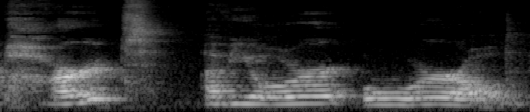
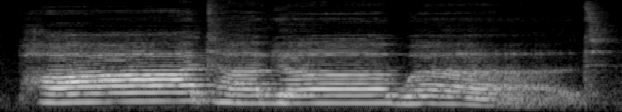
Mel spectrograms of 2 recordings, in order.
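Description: First: The R sounds are strong and heavy. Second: The R sounds are dropped or very light. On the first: The speaker calls it wrong. "not part of your world. Part of your world. Very gummy" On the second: The speaker calls it right. "So what I'm singing is"

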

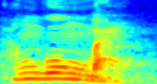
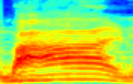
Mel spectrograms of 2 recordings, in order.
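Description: First: The vowel in 말 is kept short. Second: The vowel in 말 is held long. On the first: "그러면 그냥 짧게 발음해버립니다" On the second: "말 이렇게 발음해야 되는데"

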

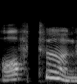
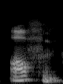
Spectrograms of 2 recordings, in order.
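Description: First: The t sound in the middle is pronounced. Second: The t sound in the middle is silent. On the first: The speaker calls it wrong. "이 단어도 often 하고 읽으시면 안 돼요" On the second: The speaker calls it right. "그냥 often이에요"

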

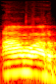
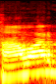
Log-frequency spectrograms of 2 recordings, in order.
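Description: First: The word begins with a vowel, no h. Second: The word begins with an audible h sound. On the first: The speaker calls it right. "আওয়ার বলো" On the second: The speaker calls it wrong. "হাওয়ার বলো না"

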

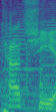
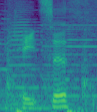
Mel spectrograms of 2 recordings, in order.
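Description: First: The name begins like 'cat' and ends like 'shee'. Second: The name begins like 'Kate' and ends like 'sith'. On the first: The speaker calls it right. "It's pronounced Katshi, actually" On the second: The speaker calls it wrong. "most people called Kate Sith"

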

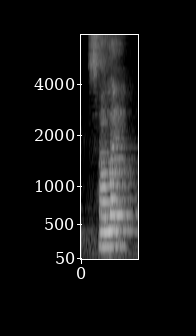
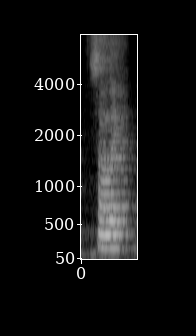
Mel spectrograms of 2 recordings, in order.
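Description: No difference in how they are said.

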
